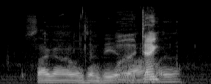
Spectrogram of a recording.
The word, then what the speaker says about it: Saigon: He said it was just like I can't pronounce that. Saigon. Saigon.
